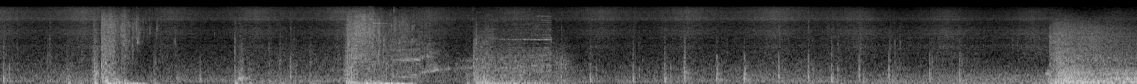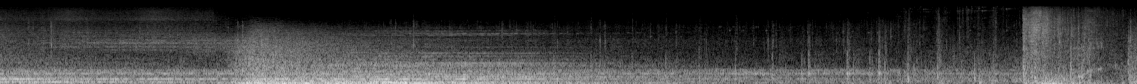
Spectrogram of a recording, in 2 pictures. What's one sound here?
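A wooden club strikes a body with a heavy thud.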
